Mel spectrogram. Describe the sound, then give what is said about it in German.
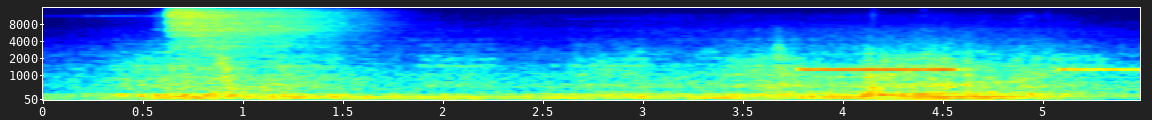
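Garbage trucks work at a waste transfer station in Porto Alegre, Brazil, with a sharp air-brake hiss early on over a steady low engine rumble, followed later by high, evenly pulsed reversing beeps. “Wir befinden uns auf einer Umladestation in der Stadt Porto Alegre, im Süden Brasiliens. Permanent fahren LKWs durch das Eingangstor, um den Müll von mehr als 1,3 Millionen Menschen abzuladen.”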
